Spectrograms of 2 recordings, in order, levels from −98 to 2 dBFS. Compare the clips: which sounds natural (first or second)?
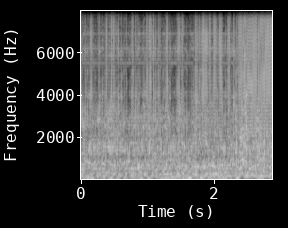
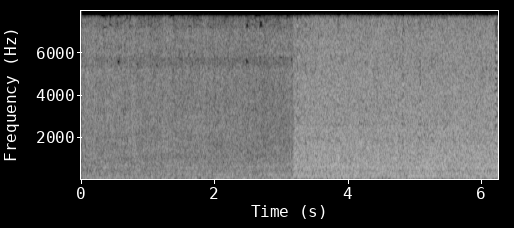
second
